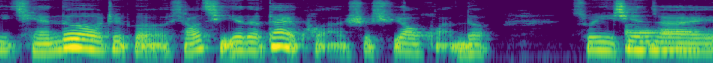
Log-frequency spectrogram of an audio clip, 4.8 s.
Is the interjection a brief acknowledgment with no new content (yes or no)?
yes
